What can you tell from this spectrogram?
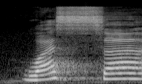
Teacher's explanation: alif ini tidak panjang karena setelahnya ada huruf tasdid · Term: alif lam syamsiyah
